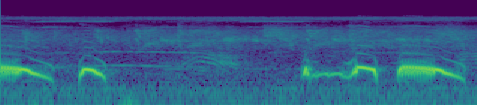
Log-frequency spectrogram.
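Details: Spotted dove calling, a sound used to lure and train other doves: a phrase of falling coos, a short note, a wavering double coo and a long descending coo, clear against soft background noise.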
